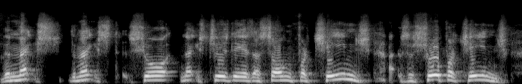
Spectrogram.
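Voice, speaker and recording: A man's voice: high-pitched, a little slow, darkish tone. A man hosting a live podcast in a casual, informal and enthusiastic way. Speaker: podcast host.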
